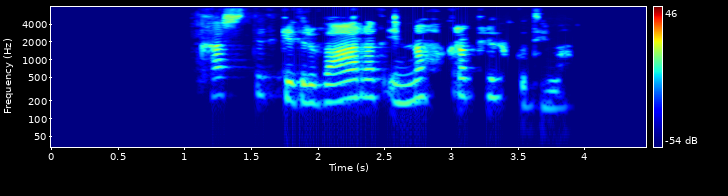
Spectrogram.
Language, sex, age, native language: Icelandic, female, 30-39, Icelandic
